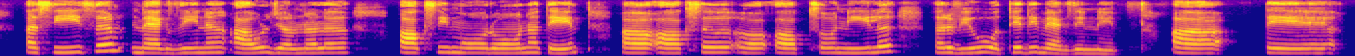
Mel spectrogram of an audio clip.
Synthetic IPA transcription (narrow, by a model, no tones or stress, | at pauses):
əsiːsmɛːɡziːnaːʊld͡ʒəɾnəl | ɔːksiːmoːɾoːnt̪eː | ɔːks | ɔːksoːniːlɾɪʋjuːʊt̪ʰːeːd̪eːmɛːɡziːnːeː | t̪eː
